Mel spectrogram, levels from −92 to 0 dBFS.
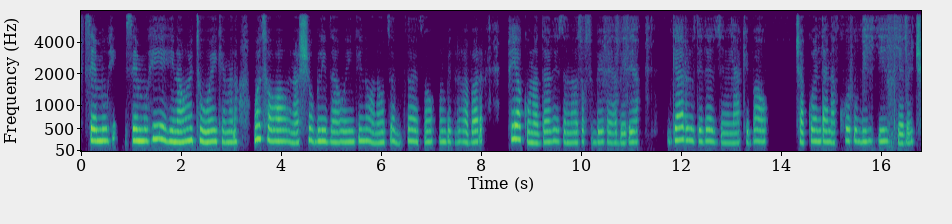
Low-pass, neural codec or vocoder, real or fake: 7.2 kHz; codec, 16 kHz, 0.4 kbps, LongCat-Audio-Codec; fake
